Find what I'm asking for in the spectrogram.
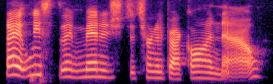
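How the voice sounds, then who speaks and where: A woman streaming casual chat and reading creepy stories aloud, playful and interrupting, dropping soft for spooky lines. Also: a little high, lively intonation, moderate pace, smooth, poor audio.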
